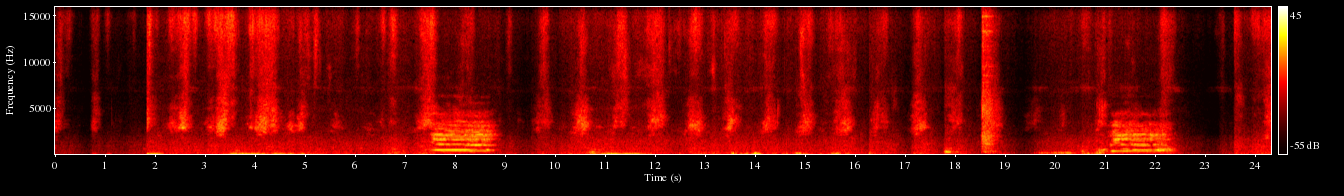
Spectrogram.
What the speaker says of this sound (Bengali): এই যে ঘরের গাবিগুলা।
